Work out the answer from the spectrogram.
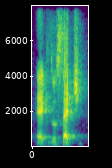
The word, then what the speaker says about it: Exocet: Exocet. Só que chama, só que o T é mudo porque é francês.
